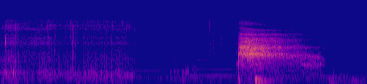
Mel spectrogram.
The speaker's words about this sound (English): I'm going to take a drink of water here.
